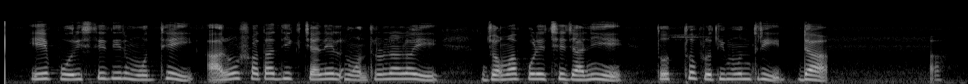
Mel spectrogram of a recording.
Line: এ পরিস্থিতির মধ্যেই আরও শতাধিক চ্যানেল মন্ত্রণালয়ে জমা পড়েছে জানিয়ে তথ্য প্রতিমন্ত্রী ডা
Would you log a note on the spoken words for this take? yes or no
no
